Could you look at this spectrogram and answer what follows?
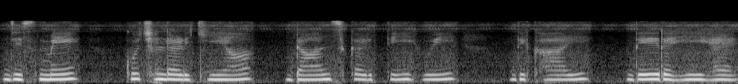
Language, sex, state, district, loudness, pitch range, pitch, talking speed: Hindi, female, Chhattisgarh, Raipur, -16 LUFS, 220-235 Hz, 225 Hz, 80 wpm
